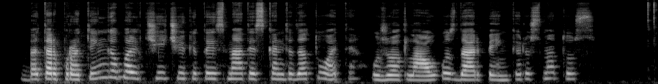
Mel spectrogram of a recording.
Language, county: Lithuanian, Klaipėda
